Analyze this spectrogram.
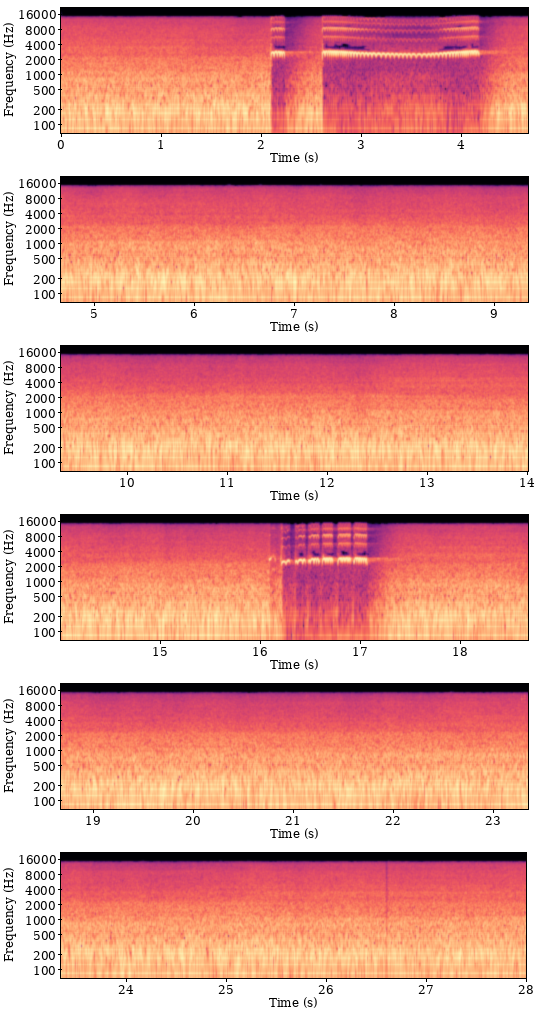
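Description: Two loud, high-pitched whistle blasts, the first held about two seconds with its pitch arching slightly, the second shorter about sixteen seconds in, with a short toot at the very end. A steady rush of noise runs underneath.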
